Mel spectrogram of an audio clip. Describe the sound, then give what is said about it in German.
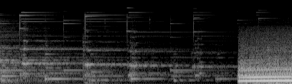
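A car accelerating at full throttle: after a tinkling musical jingle, a loud engine roar bursts in suddenly and holds as a strong, steady droning tone to the end. “Ha, Vollgas! Nun rast doch nicht so.”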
